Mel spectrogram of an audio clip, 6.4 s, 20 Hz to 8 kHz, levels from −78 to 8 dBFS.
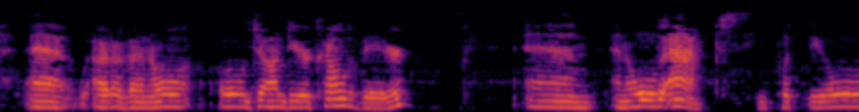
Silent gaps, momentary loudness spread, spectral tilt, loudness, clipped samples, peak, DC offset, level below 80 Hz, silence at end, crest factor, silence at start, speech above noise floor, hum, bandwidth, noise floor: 3.33-3.42 s; 14 LU; -11 dB/octave; -25 LUFS; under 0.1%; -4 dBFS; under 0.1%; -74 dBFS; 0 s; 22 dB; 0 s; 31 dB; none; 5.8 kHz; -55 dBFS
